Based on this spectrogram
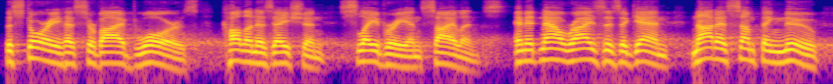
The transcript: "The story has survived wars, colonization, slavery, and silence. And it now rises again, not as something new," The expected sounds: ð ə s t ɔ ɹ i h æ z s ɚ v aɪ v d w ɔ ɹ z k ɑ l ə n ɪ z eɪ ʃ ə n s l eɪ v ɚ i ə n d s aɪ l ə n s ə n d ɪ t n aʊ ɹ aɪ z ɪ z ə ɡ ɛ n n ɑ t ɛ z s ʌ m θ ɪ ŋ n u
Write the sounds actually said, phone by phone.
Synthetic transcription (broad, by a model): ð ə s t ɔ ɹ i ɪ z s ɚ v aɪ v d w ɔ ɹ z k ɑ l ə n ɪ z eɪ ʃ ə n s l eɪ v ɚ i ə n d s aɪ l ə n s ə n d ɪ t n aʊ ɹ aɪ z ɪ z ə ɡ ɛ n n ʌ t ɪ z s ʌ m θ ɪ ŋ n u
